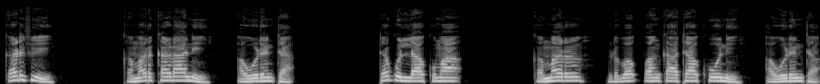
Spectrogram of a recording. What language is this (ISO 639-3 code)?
hau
